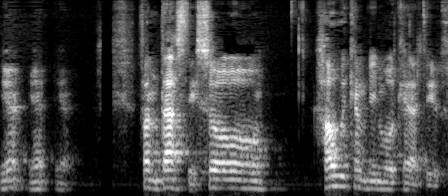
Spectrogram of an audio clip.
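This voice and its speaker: Speaking with an Italian accent at a fairly slow pace, a man uses a medium pitch with big swings in loudness. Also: ordinary pitch variation. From Italy. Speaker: podcast host. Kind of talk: casual chat. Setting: live online stream.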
